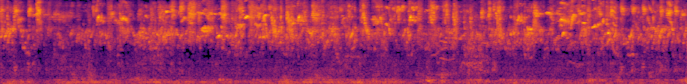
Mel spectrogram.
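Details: Captive red crossbills, several kept birds, giving a dense, continuous twitter of short, high chirping notes that overlap without pause, with sharper bursts scattered throughout and a faint low hum underneath.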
